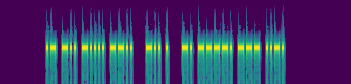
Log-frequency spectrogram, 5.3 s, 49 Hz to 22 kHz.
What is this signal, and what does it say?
Morse code, heard as a keyed tone, about 37 wpm, 700 Hz. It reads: AD6Z DE N9OF
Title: USA Callsign DE Callsign - 4 Characters - 40wpm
